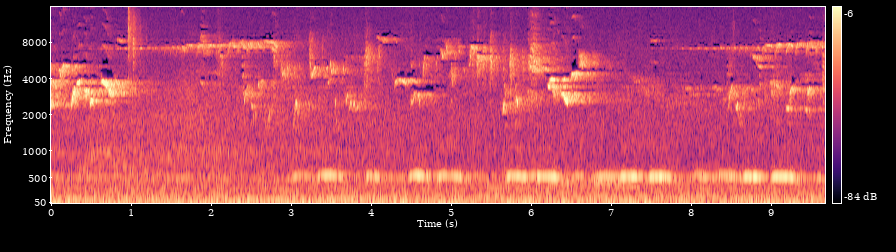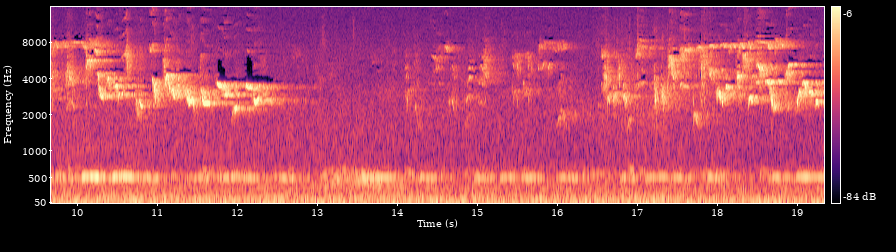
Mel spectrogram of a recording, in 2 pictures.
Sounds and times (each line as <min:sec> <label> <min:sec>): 0:00.0 cars passing by slowly 0:05.6
0:00.0 nightingale 0:19.3
0:01.8 blackbird 0:19.3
